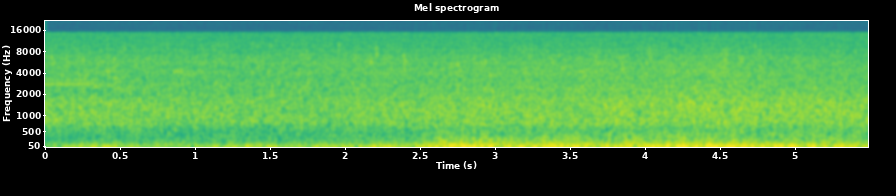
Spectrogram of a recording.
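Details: Steady low wind rumble buffets the microphone, growing louder after a few seconds, with no animal calls heard.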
